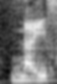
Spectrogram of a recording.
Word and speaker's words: knife: And this applies to all the KN words, by the way, like knife was knife and knot was knot and so on. So we just stopped saying that KN sound.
